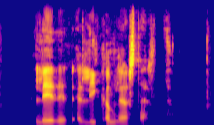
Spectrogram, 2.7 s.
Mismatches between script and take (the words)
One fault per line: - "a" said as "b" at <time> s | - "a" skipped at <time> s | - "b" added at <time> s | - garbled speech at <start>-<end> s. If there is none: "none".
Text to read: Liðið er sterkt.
- "líkamlega" added at 1.1 s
